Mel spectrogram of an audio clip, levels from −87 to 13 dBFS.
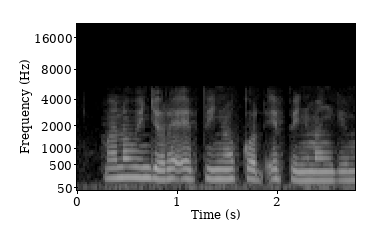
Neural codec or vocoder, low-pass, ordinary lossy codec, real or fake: none; 5.4 kHz; AAC, 24 kbps; real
